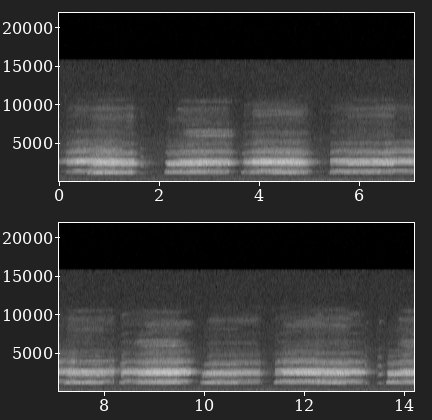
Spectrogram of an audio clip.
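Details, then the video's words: Summer night in a Northern Virginia backyard: a steady chorus of frogs, buzzy trills of one to two seconds repeating with brief gaps, sometimes running together. "Frog Night"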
